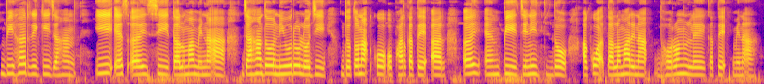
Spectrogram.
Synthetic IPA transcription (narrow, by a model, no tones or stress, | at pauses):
biɦəɾːikid͡ʒaɦan | iɛsəjsit̪almamɛnaʔad͡ʒaɦãd̪ɔniuɾolod͡ʒid͡ʒɔt̪ɔnaʔkɔʔɔpʰaɾkat̪ɛaɾəjɛmpit͡ʃɛnid͡ʒd̪ɔakɔwaʔt̪almaɾɛnaʔd̪ʱɔɾɔnlɛkat̪ɛʔmɛna̰ʔa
